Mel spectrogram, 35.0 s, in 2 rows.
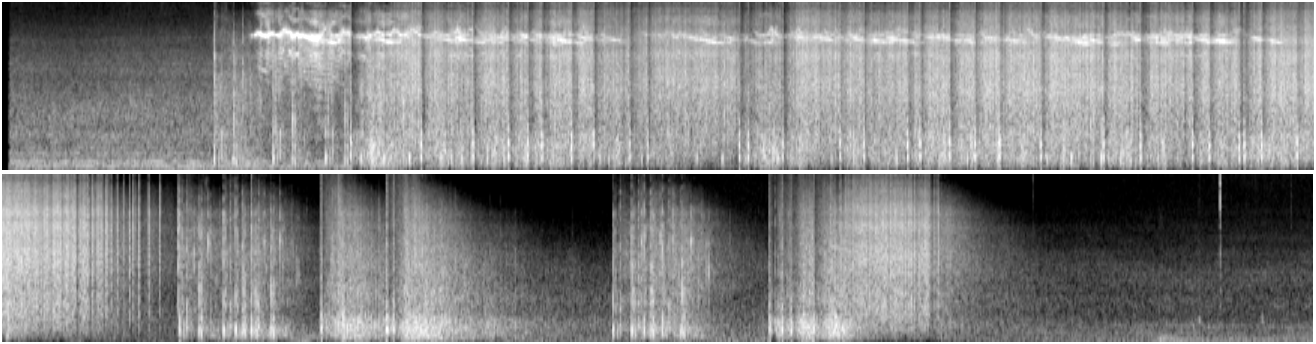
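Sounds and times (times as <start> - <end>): firework barrage shots: 2.8 - 24.8, 25.6 - 30.6
shrill wavering whistle: 3.2 - 17.2.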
